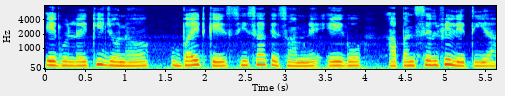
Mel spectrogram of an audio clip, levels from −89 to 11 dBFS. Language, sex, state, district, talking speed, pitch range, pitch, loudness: Bhojpuri, female, Uttar Pradesh, Gorakhpur, 150 wpm, 180-200 Hz, 185 Hz, -15 LUFS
